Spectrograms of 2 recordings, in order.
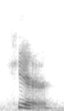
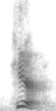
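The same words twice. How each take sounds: First: It is said plainly, without drama. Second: It is barked sharply and dramatically.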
